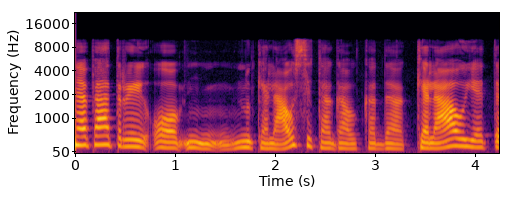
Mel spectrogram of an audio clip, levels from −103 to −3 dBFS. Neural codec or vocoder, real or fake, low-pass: none; real; 9.9 kHz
